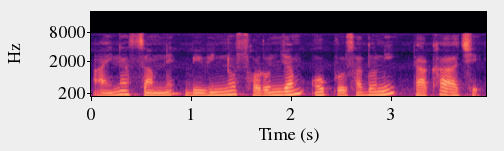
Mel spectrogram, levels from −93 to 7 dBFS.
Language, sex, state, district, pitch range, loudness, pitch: Bengali, male, West Bengal, Alipurduar, 125-160 Hz, -16 LUFS, 135 Hz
